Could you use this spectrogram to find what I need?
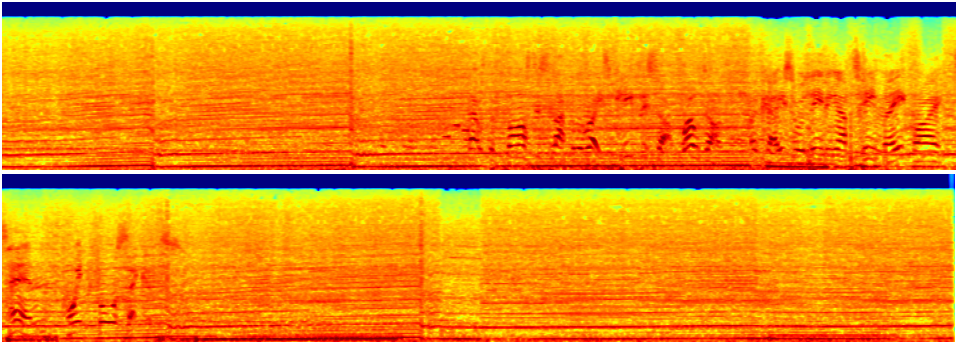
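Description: A racing car engine roars at high revs, rising in pitch as the car speeds up.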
